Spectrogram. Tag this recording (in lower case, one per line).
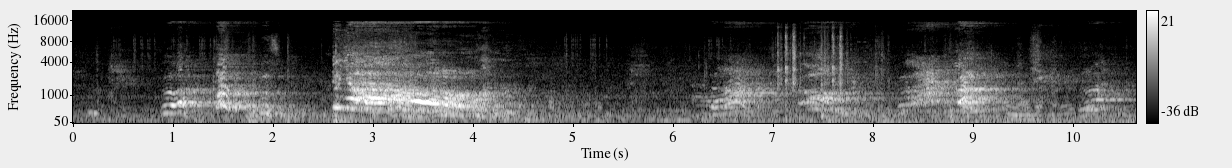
speech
